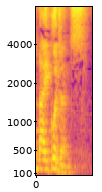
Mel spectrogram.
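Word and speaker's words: pnictogens: वो कहेंगे arrange the order of thermal stability of the hydrides of नाइकोजेंस। Hydrides of नाइकोजेंस, ये नाइकोजन family है। Group 15 को नाइकोजेंस कहते हैं। पी साइलेंट है, पी से स्टार्ट होता है।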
